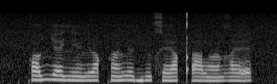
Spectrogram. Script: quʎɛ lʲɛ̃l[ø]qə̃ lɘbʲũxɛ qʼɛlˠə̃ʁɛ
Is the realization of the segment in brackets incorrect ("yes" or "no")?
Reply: no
